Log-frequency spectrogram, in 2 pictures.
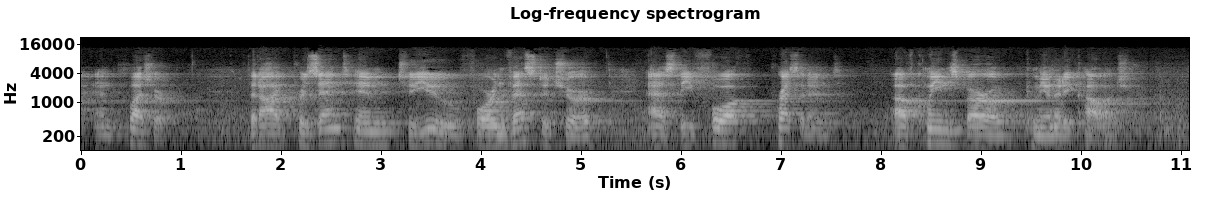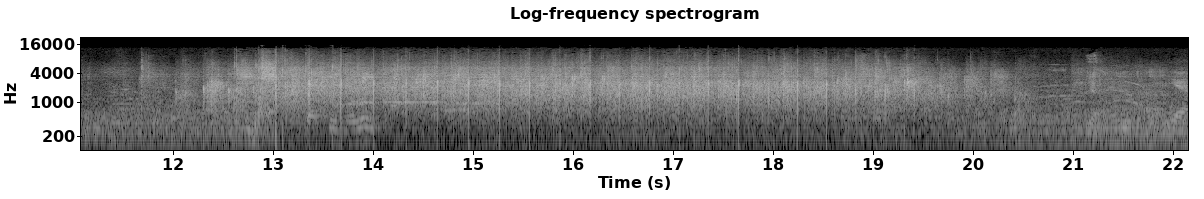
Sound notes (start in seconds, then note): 12.2 audience applauds; 15.8 audience applauds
